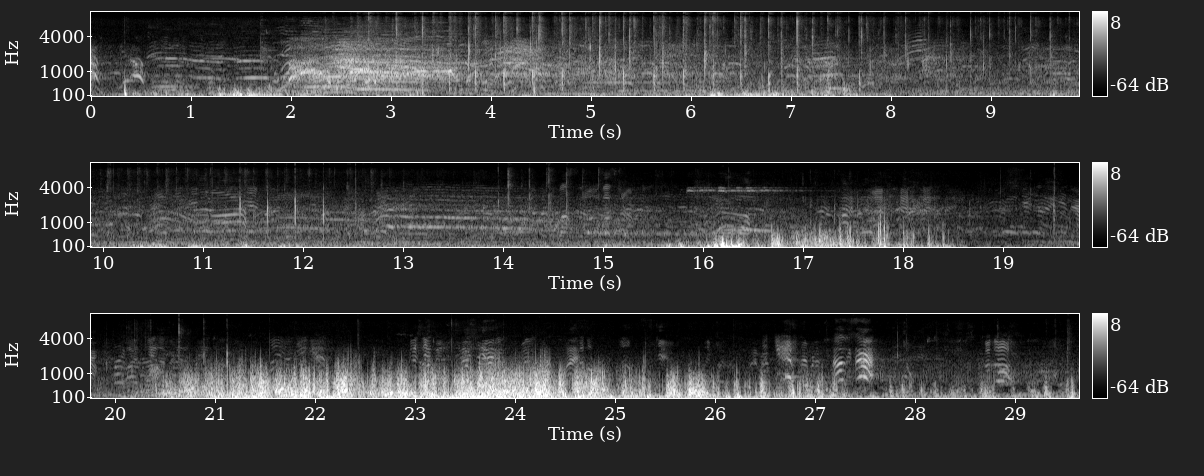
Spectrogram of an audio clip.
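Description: Young men shout to each other outdoors at a distance.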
